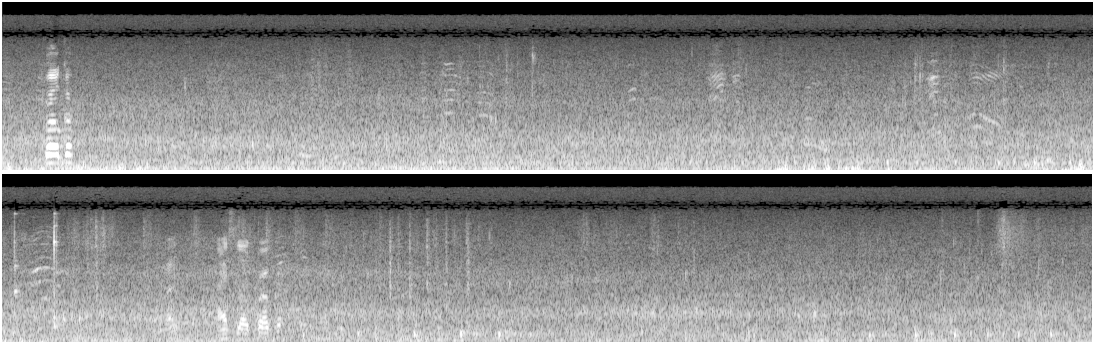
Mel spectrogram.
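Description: Water laps gently along a shore outdoors.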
